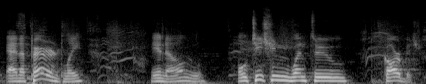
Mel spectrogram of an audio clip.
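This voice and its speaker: A man from Ukraine hosting and commentating a fighting-game tournament stream, relaxed and chatty. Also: on the high side, a little slow, faint music behind. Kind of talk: casual esports commentary.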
